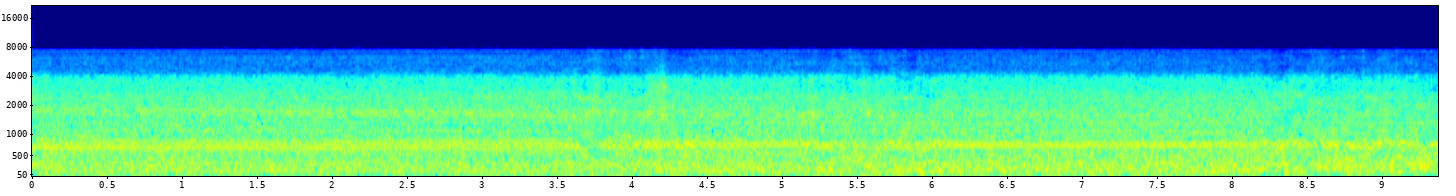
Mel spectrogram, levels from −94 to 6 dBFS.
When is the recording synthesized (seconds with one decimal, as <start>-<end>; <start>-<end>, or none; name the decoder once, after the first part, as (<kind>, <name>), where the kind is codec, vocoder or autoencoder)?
3.5-4.4 (codec, HILCodec); 5.1-6.1; 8.2-9.4

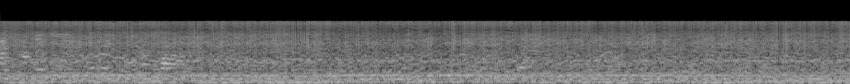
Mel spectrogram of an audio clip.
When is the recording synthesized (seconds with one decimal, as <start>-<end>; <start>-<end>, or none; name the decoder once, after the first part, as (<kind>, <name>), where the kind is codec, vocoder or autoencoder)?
0.0-8.5 (vocoder, BigVGAN v2)

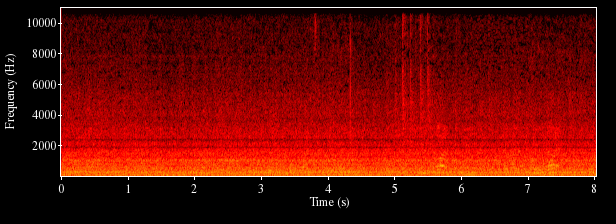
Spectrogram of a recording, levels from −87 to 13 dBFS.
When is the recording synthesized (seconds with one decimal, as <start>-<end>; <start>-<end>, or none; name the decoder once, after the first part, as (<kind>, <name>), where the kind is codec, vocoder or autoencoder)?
0.0-6.2 (vocoder, BigVGAN v2); 7.0-8.0

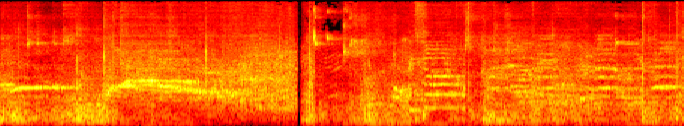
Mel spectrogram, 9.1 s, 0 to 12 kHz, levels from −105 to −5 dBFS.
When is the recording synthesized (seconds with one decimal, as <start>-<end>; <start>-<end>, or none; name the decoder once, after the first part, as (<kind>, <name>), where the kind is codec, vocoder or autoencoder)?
0.0-3.7 (codec, SNAC); 4.7-9.1

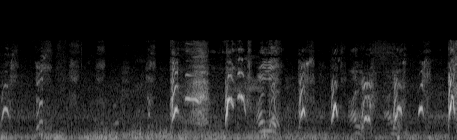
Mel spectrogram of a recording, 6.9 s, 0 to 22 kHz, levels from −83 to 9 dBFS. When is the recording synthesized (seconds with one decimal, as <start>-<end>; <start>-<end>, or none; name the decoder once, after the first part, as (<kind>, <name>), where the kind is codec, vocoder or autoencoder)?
3.0-3.7 (vocoder, WaveNeXt); 5.5-6.1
